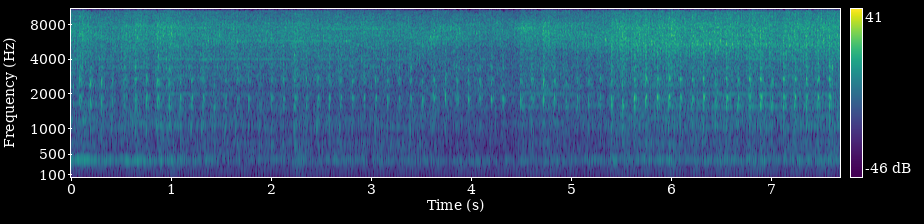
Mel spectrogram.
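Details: Lada Priora 126-series petrol engine at cold idle on a 10 °C morning: a sharp, regular metallic knock about three per second. Piston slap in cylinder four, which goes silent when its coil is pulled; the repair eliminated it.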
